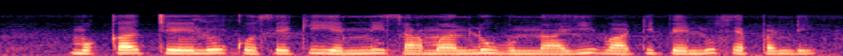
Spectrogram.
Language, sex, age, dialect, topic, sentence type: Telugu, female, 18-24, Southern, agriculture, question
